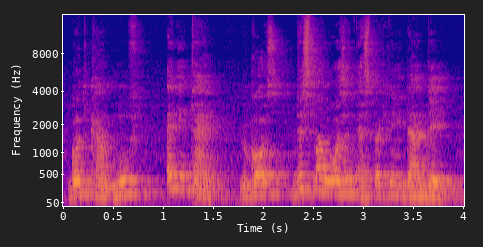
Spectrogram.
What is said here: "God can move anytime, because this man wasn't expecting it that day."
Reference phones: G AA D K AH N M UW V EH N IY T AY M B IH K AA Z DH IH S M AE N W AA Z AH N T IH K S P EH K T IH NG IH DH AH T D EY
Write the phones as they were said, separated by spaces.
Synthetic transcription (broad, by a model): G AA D K AH N M UW V EH N IY T AY M B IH K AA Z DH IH S M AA N W AA Z AH N T IH K S P EH K T IH NG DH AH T D EY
